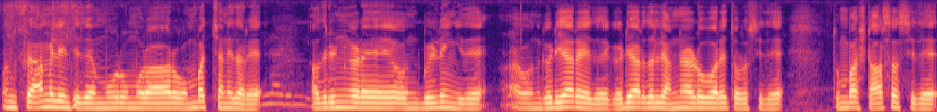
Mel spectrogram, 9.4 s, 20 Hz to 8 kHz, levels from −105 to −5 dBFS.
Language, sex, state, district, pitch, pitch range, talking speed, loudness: Kannada, female, Karnataka, Gulbarga, 140 Hz, 135-150 Hz, 155 wpm, -15 LUFS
